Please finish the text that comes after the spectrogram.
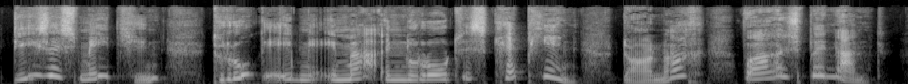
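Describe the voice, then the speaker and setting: Wildly animated sailor sidekick. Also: male voice, very high-pitched, normal speed, husky, no room sound, clean studio sound, full character voice. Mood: earnest, exasperated. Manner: hesitant, earnest explaining. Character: earnest, easily exasperated male sailor sidekick telling a fairy tale. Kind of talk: comic radio dialogue storytelling.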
